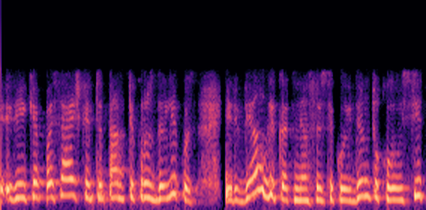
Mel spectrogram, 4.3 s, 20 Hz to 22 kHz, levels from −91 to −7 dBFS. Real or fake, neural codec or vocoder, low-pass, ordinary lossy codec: fake; vocoder, 44.1 kHz, 128 mel bands, Pupu-Vocoder; 5.4 kHz; Opus, 16 kbps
